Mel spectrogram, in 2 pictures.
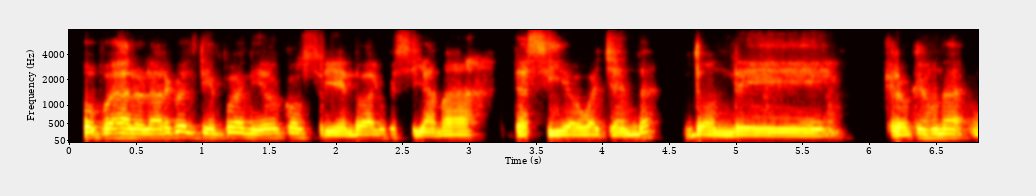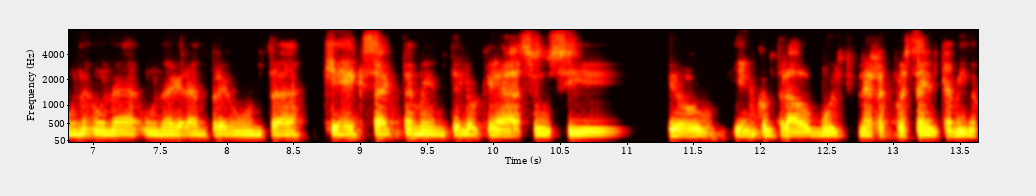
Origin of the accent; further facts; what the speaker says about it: Barranquilla, Atlántico, Colombia; en el garaje de mi casa en Barranquilla, de donde vengo hoy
